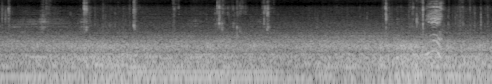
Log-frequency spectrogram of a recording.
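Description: Steady low rumble of a moving car's road and engine noise, heard inside the cabin while driving. Small wet mouth clicks of chewing sit on top.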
